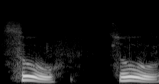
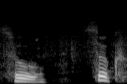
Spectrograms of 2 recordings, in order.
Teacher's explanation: সু, সু, দন্ত, দন্ত মূলে আপনার জিহ্বার আঘাত করতে হবে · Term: দন্ত স্বয়ের উচ্চারণ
